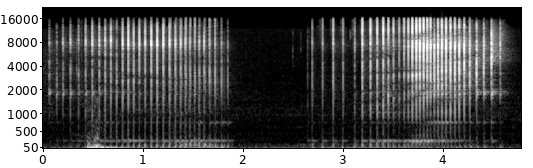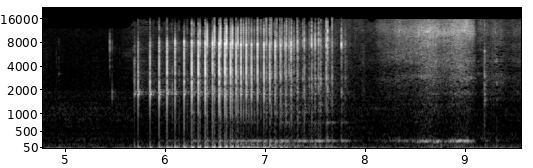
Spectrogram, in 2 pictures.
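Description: Long red nails scratch and rub along the corrugations of a hollow, black, ribbed plastic vacuum-style hose. Rapid ratcheting clicks come in three bursts, separated by short pauses. Bright, crisp ridges ride over a soft, low rumble.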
